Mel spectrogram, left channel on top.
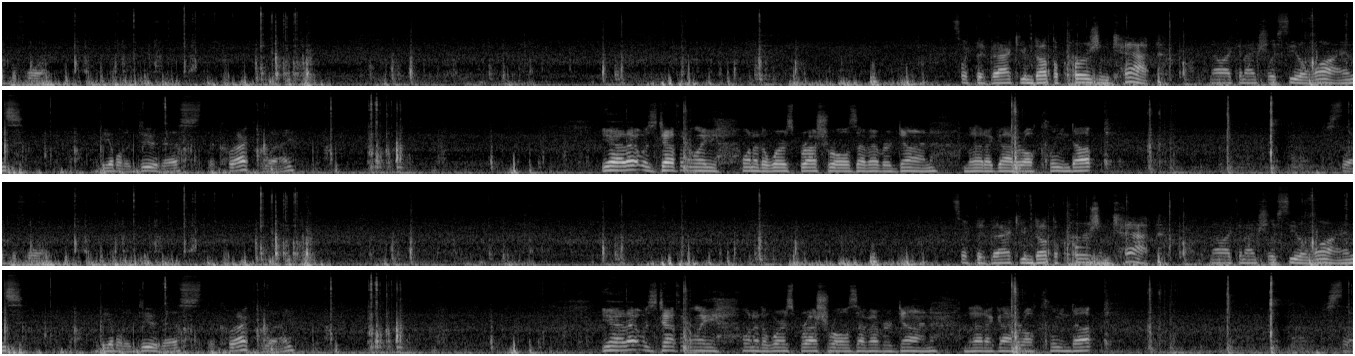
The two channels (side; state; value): both; normal; correlation 0.51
